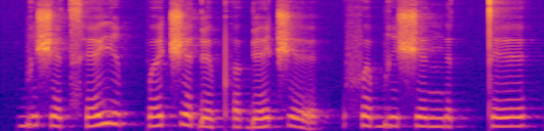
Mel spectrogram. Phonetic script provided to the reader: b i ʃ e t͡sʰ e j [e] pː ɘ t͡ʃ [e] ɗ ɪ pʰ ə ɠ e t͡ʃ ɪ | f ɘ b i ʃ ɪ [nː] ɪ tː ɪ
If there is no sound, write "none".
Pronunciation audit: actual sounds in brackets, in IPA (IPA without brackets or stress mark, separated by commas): i, e, ŋ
